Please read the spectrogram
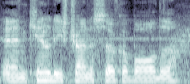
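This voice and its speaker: A young man co-hosting a casual film podcast, his speech full of ums, restarts and offhand swearing. His voice sits at an ordinary pitch, with a faint hum of noise behind him. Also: level tone, a little fast. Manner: rambling, many fillers and restarts. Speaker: podcast co-host.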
